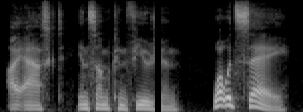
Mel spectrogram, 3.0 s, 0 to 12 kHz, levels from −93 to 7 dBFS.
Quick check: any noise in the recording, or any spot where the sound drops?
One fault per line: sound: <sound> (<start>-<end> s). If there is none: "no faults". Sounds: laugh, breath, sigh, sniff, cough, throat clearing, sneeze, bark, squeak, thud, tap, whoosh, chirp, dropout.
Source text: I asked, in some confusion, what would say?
sound: dropout (1.5-1.6 s)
